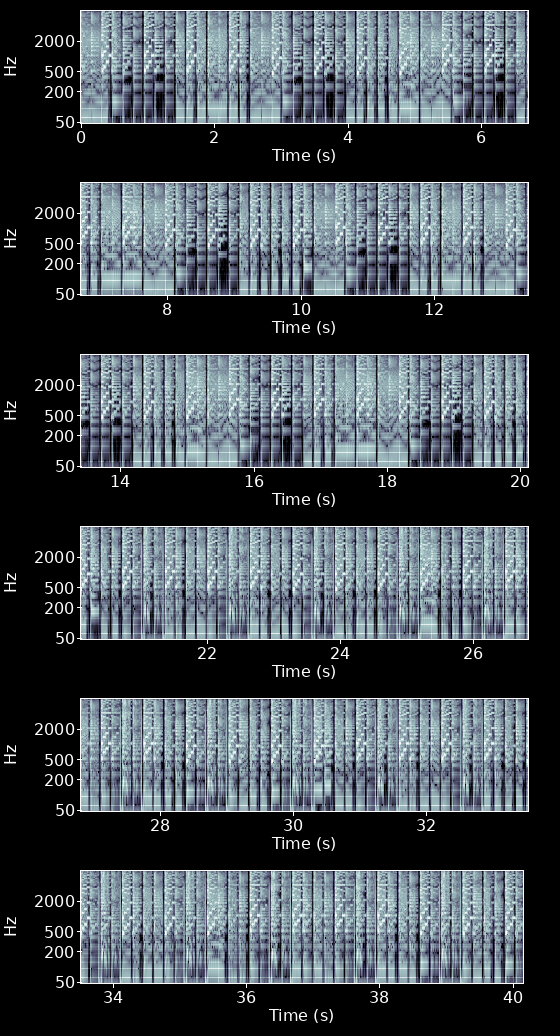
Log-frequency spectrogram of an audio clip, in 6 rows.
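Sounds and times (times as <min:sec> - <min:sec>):
reggae chiptune music on MOS6581R3 sound chip: 0:00.0 - 0:40.1.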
